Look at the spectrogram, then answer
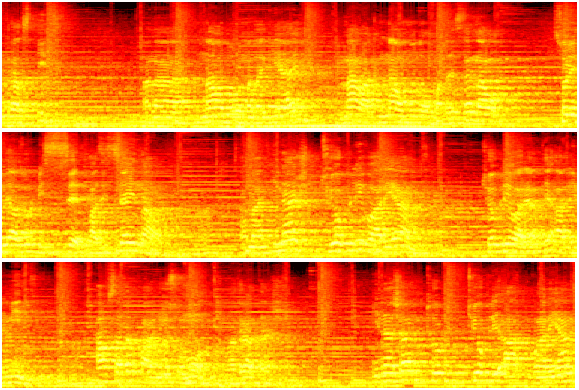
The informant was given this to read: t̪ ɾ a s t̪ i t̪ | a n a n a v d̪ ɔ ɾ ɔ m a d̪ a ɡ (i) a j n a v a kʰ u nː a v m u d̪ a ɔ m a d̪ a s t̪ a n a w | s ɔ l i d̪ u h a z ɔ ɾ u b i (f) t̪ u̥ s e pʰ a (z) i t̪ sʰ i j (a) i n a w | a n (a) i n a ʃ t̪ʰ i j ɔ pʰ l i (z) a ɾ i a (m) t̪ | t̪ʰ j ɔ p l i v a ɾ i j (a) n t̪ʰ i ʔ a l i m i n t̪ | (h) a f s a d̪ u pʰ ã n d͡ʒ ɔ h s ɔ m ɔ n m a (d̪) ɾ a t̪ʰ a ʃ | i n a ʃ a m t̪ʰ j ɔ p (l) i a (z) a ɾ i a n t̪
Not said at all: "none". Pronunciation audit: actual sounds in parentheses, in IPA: i, s, z, a, a, v, n, a, h, d̪, l, v

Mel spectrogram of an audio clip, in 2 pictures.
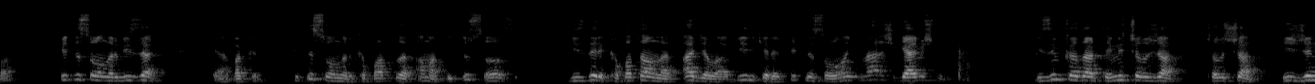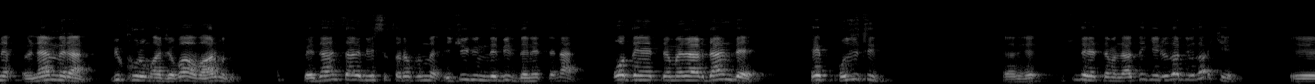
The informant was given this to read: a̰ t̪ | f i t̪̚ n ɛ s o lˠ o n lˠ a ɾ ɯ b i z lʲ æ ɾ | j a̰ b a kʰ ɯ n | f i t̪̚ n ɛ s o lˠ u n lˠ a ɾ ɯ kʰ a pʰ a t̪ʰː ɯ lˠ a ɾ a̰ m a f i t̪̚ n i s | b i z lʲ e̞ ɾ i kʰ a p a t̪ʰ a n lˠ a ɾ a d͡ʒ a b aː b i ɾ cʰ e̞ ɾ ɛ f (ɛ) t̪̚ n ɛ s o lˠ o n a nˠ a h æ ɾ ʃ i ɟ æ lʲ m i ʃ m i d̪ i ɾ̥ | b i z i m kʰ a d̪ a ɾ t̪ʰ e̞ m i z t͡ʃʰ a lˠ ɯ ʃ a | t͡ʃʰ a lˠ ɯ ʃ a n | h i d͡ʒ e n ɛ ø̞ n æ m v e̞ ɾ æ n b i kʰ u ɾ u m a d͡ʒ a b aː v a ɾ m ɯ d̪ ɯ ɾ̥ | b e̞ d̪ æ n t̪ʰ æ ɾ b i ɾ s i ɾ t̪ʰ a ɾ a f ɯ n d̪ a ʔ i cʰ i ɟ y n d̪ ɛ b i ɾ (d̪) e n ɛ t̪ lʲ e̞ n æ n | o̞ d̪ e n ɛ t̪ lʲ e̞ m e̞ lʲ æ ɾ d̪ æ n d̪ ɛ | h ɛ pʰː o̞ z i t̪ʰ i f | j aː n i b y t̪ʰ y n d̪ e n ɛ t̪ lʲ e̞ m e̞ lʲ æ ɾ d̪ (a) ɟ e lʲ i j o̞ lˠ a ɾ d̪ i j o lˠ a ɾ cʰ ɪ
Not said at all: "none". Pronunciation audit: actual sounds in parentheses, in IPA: i, d̪, ɛ

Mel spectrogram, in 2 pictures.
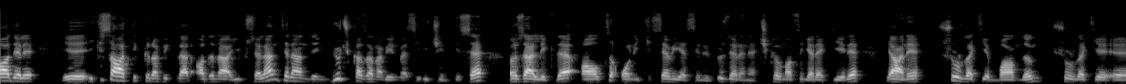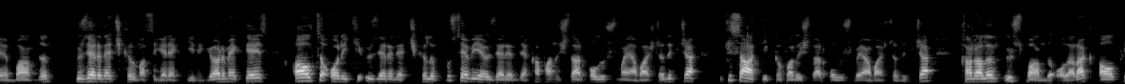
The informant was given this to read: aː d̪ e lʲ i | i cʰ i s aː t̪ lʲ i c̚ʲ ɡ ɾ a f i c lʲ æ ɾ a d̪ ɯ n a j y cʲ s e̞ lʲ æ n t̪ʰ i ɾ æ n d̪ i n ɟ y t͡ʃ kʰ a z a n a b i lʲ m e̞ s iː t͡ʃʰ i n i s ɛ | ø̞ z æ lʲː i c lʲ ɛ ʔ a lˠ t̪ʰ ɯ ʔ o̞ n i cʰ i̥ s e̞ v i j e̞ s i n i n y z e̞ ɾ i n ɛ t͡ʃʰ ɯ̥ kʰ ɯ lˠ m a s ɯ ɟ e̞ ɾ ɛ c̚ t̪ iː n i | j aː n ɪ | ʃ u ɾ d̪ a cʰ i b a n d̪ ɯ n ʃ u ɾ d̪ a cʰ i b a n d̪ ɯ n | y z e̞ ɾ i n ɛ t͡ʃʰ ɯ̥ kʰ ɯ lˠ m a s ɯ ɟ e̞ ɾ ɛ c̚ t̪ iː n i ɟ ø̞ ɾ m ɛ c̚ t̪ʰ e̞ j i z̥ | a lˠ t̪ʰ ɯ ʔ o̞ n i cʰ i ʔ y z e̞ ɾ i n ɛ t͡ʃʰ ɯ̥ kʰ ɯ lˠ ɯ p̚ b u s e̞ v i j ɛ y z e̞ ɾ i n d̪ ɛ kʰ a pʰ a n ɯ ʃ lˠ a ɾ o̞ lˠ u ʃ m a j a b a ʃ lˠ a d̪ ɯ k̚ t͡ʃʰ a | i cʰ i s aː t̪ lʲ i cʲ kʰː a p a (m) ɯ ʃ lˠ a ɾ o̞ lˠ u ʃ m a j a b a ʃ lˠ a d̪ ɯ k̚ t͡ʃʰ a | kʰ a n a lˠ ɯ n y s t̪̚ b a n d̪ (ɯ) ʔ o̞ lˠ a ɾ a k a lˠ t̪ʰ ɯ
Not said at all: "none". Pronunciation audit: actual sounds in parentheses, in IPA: n, ɯ

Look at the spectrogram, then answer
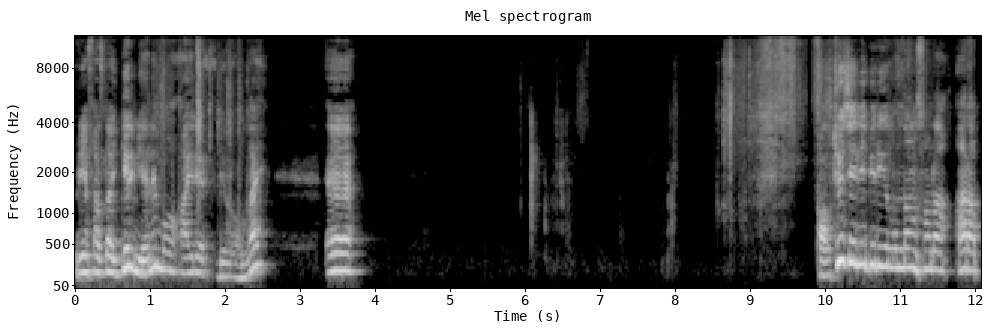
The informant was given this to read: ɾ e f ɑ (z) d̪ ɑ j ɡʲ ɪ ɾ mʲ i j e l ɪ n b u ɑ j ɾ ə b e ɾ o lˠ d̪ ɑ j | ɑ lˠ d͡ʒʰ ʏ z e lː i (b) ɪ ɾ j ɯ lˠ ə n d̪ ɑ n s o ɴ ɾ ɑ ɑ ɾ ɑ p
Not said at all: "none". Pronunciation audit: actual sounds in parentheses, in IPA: z, b

